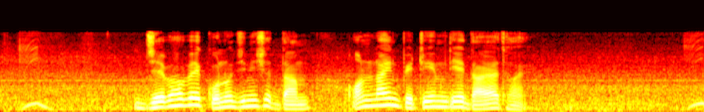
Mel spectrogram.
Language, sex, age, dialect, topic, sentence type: Bengali, male, 18-24, Rajbangshi, banking, statement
